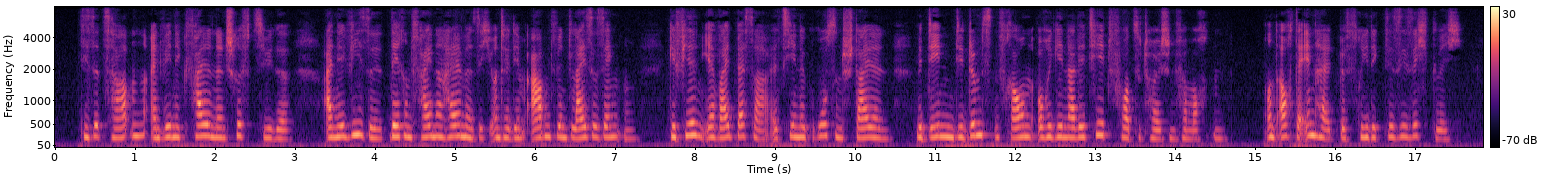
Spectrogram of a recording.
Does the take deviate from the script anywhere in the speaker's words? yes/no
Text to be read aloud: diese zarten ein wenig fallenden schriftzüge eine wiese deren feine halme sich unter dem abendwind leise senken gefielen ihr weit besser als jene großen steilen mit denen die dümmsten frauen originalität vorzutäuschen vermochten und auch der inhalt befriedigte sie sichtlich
no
